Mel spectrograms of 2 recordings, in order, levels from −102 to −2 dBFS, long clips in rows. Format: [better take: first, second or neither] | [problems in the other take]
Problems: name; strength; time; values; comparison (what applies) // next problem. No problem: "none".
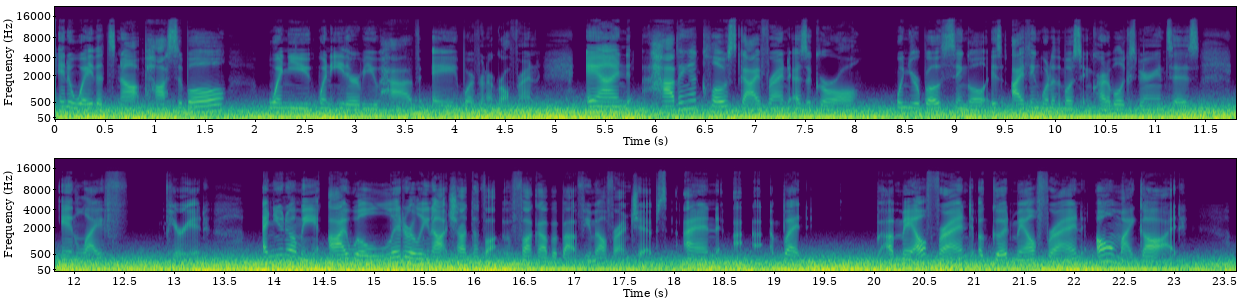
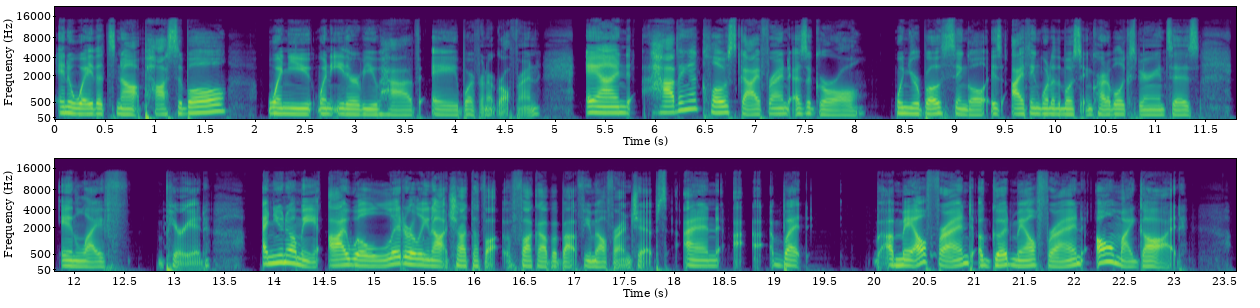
second | low rumble; loud; throughout; as loud as the speech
